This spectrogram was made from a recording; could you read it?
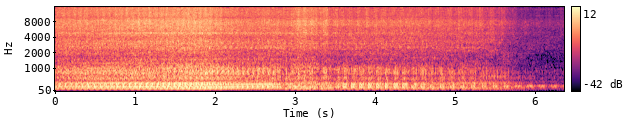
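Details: Engine idles then revs with a rough, pulsing puff in the exhaust note; fuel trims show very rich at idle and leaning out with throttle, suspected exhaust leak or bad O2 sensor.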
